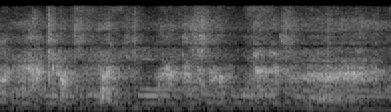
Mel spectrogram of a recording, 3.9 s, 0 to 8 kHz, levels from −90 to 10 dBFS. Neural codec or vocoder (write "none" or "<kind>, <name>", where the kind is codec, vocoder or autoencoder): none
